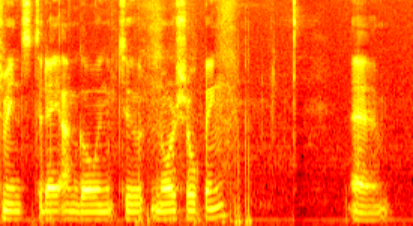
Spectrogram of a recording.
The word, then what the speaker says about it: Norrköping: today I'm going to North shopping and it sounds weird in English I don't sure if that's how you pronounce it but it's norrköping in Swedish and to watch the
